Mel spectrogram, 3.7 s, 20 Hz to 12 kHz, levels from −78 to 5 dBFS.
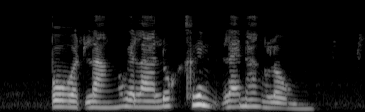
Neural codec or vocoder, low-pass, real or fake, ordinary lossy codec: none; 7.2 kHz; real; none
